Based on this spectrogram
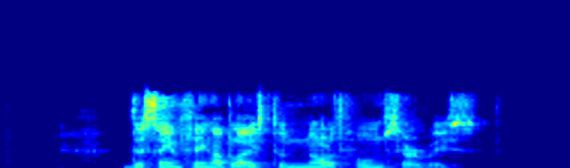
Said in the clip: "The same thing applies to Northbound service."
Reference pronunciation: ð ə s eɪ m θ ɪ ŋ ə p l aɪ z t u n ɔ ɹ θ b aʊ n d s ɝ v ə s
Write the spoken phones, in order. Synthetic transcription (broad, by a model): ð ə s eɪ m θ ɪ ŋ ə p l aɪ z t u n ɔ ɹ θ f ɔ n s ɝ v ə s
